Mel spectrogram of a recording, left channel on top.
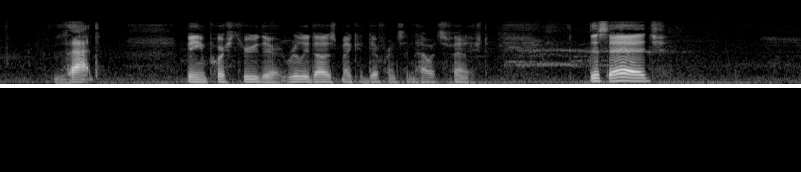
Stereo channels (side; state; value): right; silent; digital silence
